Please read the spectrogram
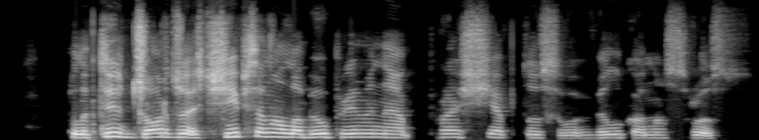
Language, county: Lithuanian, Kaunas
